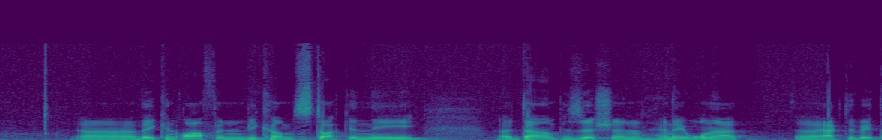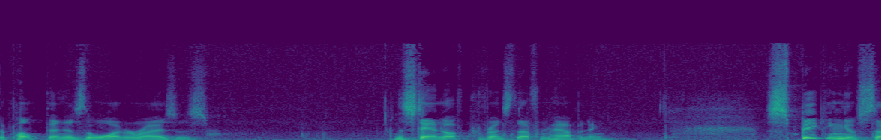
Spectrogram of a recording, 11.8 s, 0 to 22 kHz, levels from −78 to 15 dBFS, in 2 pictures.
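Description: No technical faults can be heard anywhere in the audio.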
